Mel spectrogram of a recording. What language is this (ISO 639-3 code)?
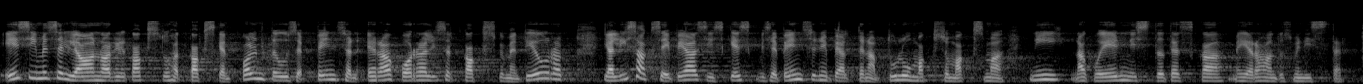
est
